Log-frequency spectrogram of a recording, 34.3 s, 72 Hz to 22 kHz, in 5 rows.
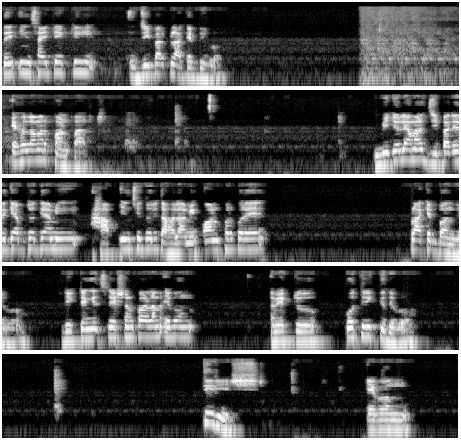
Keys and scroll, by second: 5.8 s, 7.9 Home, 30.4 Down, 31.3 KP_3, 31.7 KP_0, 32.2 Down.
